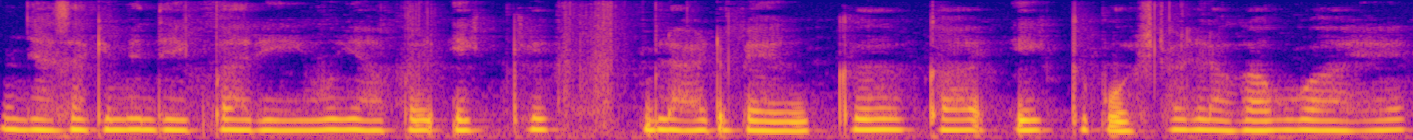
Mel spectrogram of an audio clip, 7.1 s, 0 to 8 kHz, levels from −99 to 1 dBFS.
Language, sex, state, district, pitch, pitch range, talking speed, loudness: Hindi, female, Uttar Pradesh, Budaun, 220 Hz, 215-225 Hz, 155 wpm, -16 LUFS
